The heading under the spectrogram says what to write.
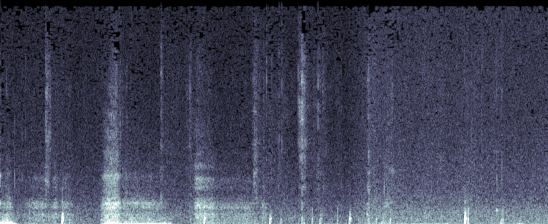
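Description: Heavy yet light-footed animal steps move through a forest, three or four heavy but elegant treads with muffled thuds and scattered crunches on the ground, with a deep breathy snort or sigh near the start.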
